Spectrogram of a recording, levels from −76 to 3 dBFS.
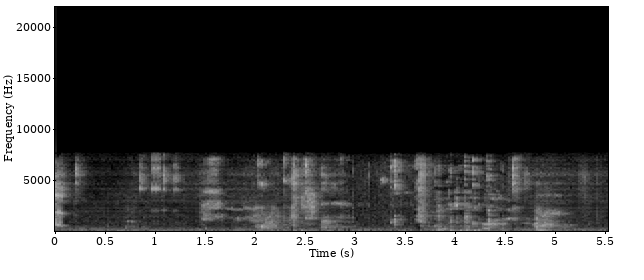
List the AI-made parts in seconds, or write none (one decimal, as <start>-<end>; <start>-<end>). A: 0.0-2.9; 4.5-5.5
